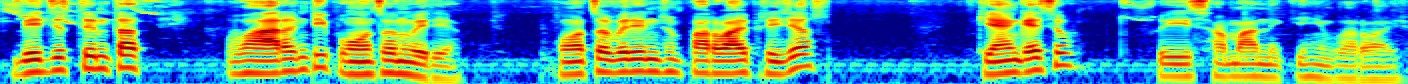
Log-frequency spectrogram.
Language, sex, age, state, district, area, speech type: Kashmiri, male, 18-30, Jammu and Kashmir, Shopian, rural, spontaneous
